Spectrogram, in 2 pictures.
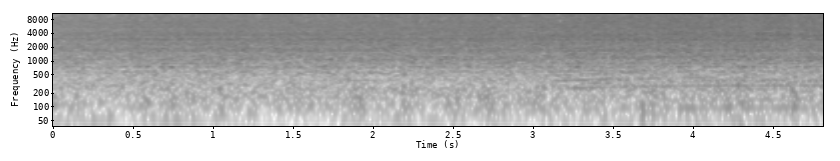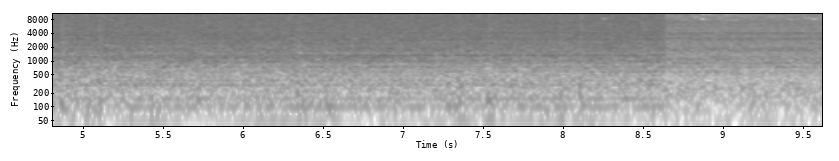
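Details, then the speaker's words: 2006 Honda Odyssey 3.5L with AC complaint (compressor clutch not engaging): cabin blower at increased speed, steady even air rush over low engine hum, no squeal or rattle; AC working again after wiggling the suspect relay, engine then revved. "Alright, so we are inside the vehicle. Let's increase the vent speed. Ooh, this definitely feels good."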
